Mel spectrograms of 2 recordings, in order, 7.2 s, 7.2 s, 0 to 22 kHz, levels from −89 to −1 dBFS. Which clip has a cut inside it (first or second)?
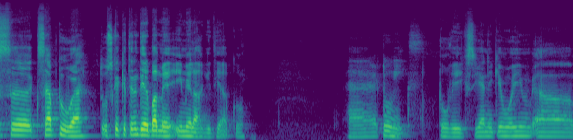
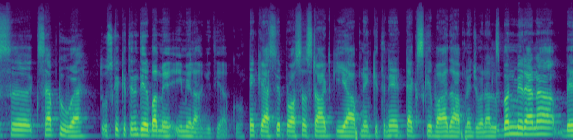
second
